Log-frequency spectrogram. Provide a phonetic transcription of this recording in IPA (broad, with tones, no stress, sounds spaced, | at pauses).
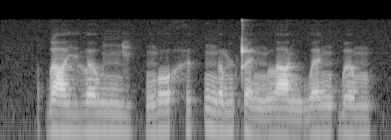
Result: ɗ a˧ j l ə˧ w ɲ i˨˩ k̚ ŋ o˧ h ɨ˦˥ k̚ ŋ ə˧˥ m ʈ ɛ˨˩˨ ŋ l a˨˩ ŋ w ɛ˧ ŋ ɓ ə˧ m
